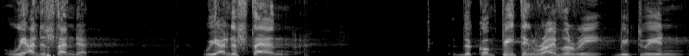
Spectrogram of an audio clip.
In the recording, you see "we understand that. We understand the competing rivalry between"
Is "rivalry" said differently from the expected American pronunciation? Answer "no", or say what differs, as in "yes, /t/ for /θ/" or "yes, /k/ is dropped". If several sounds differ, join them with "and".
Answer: yes, /l/ is dropped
